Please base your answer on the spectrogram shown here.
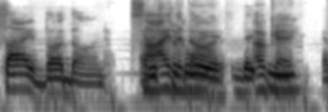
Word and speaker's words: Cythadon: How do you pronounce it no, fully? so it's Cythadon.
